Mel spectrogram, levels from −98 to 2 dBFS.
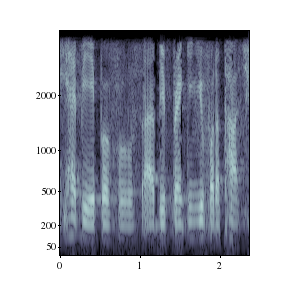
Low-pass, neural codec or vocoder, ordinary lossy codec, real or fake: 3.6 kHz; none; AAC, 24 kbps; real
